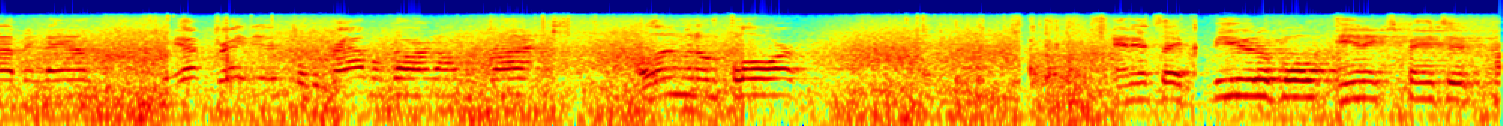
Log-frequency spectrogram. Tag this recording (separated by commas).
Speech, Vehicle, Motor vehicle (road)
